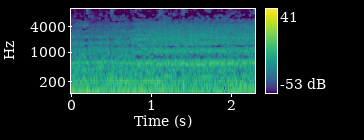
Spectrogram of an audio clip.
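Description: Horror film score: a low, steady rumbling drone with held tones above it, one of them growing clearer about halfway through.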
